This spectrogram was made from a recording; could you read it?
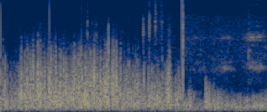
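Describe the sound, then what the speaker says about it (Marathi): Strong wind buffets the microphone on a hilltop beside a temple, a loud, steady low rumble that eases off briefly near the end. "वारा डेंजर वाजते इथं."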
